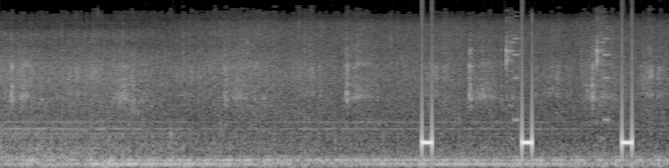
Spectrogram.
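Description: A workout interval timer beeping a countdown: three short, loud beeps at the same pitch about a second apart near the end, signalling the end of a timed interval. Under it is a steady low rumble of wind on the microphone.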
